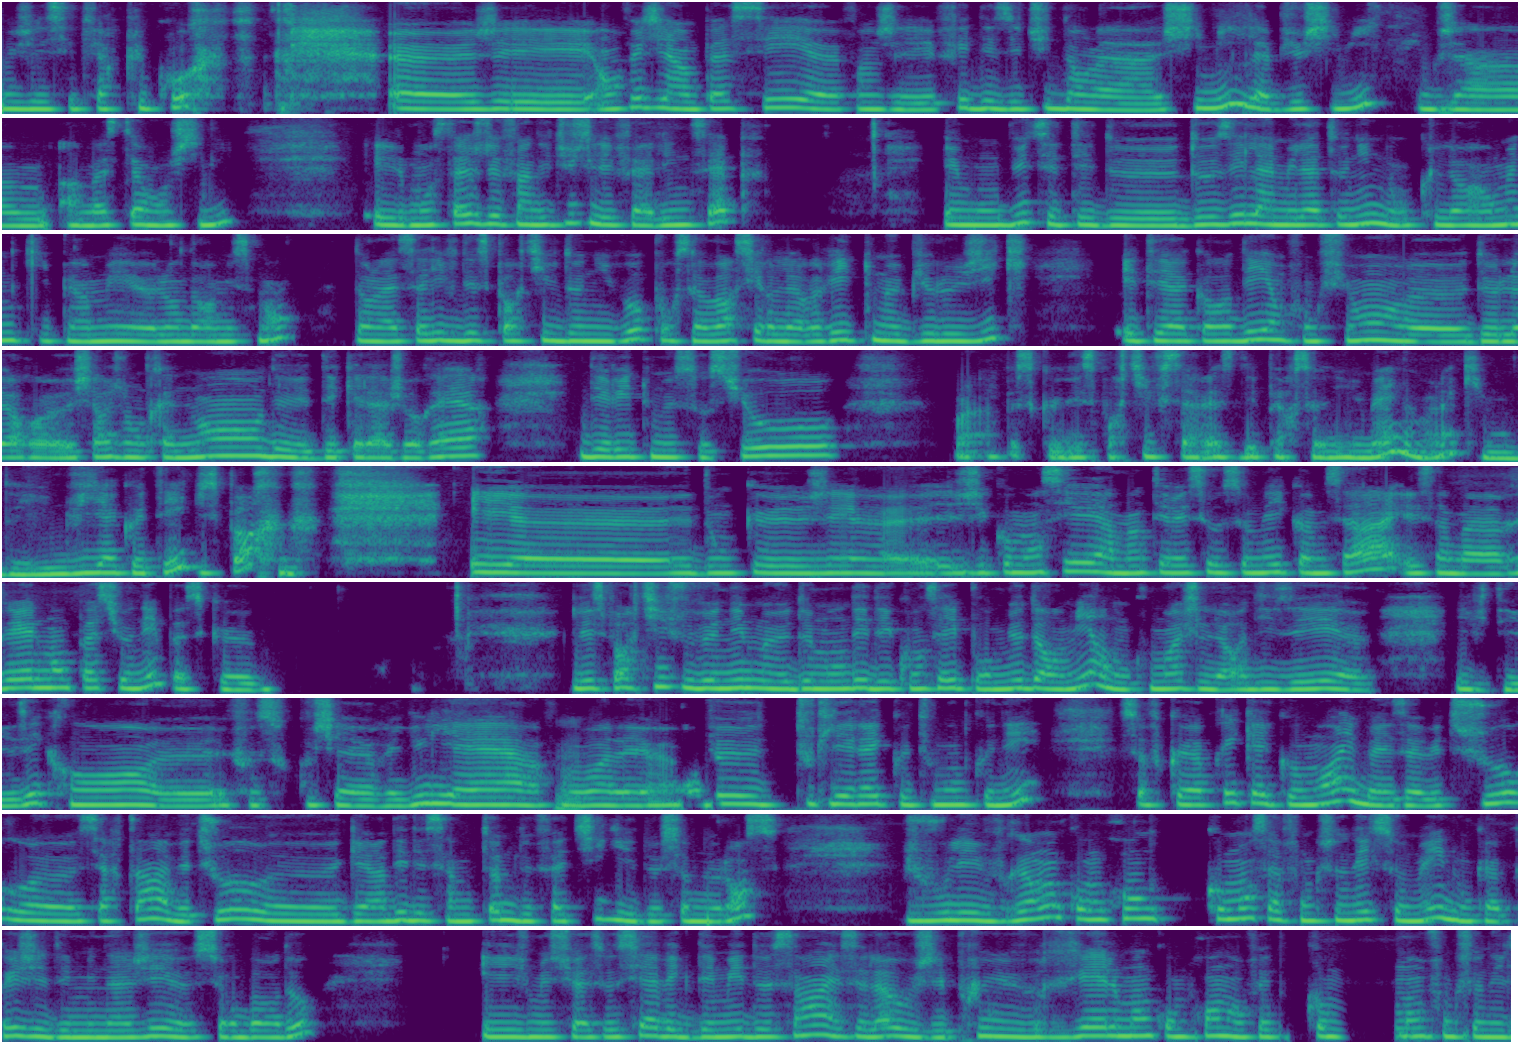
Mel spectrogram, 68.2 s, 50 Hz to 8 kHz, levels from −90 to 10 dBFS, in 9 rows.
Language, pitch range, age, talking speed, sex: French, 185-220 Hz, 20-39, 190 wpm, female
